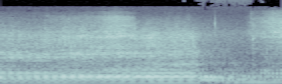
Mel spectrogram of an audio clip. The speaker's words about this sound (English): Hang on, loud bike. Mate, we're doing a podcast.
